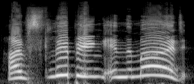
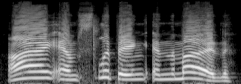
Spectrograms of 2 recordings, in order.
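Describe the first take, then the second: First: 'I am' is contracted into one syllable. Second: 'I am' is said as two full words.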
